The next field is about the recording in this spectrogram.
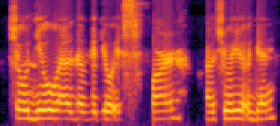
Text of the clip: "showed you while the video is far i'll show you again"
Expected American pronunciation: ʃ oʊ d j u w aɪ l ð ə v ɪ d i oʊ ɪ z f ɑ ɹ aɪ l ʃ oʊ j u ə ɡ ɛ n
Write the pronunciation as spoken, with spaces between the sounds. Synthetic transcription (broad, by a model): ʃ oʊ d j u w aɪ l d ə v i d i oʊ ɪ s f ɑ ɹ aɪ l ʃ oʊ j u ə ɡ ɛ n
